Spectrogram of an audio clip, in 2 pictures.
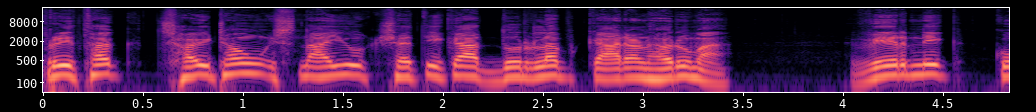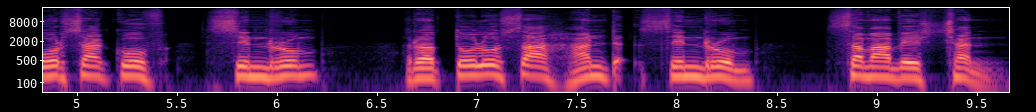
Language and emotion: Nepali, neutral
